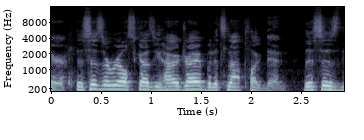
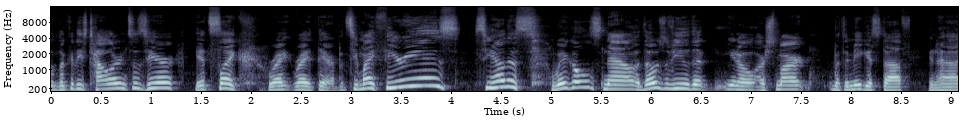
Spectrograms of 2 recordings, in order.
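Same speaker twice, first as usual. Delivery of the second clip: ordinary delivery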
